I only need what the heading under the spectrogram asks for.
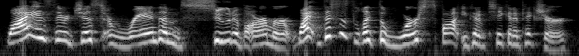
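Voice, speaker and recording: A woman's voice: sits high, very animated, moderate pace, bright, forceful tone. Giggly woman streaming a game. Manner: giggly, swears freely. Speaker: let's play streamer. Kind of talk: casual gameplay chat.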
